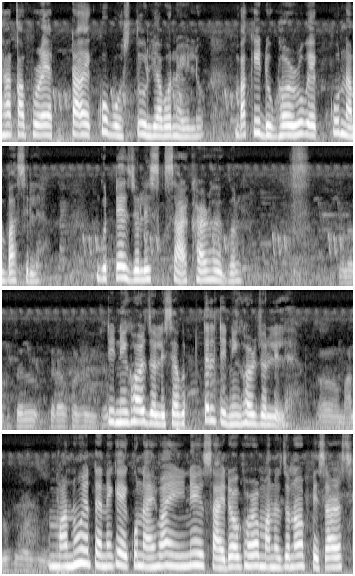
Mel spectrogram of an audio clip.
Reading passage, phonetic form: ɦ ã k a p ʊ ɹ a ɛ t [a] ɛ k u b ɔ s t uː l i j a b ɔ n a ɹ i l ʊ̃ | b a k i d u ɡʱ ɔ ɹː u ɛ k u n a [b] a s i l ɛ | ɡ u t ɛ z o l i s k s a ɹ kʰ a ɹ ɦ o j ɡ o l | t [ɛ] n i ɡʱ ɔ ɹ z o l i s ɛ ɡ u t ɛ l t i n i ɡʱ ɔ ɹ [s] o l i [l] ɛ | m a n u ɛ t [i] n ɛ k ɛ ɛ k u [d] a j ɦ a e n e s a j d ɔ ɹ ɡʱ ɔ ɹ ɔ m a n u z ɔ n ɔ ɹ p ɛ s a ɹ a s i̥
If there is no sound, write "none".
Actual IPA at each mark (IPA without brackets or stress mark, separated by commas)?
a, b, i, z, l, ɛ, n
